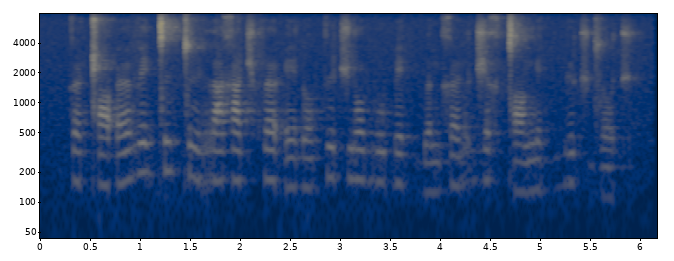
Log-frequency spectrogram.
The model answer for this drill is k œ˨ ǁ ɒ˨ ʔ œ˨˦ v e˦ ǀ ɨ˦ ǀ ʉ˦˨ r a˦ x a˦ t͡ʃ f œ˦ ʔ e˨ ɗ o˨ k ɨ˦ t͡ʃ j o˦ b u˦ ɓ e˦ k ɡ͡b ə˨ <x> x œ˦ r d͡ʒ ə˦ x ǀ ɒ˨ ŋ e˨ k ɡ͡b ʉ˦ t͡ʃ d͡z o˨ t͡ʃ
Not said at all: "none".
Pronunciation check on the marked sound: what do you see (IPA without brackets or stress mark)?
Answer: ŋ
